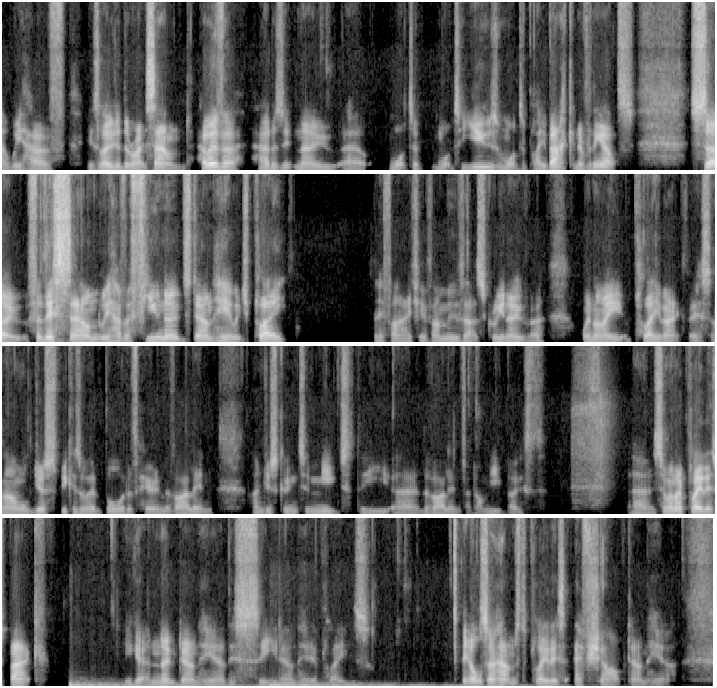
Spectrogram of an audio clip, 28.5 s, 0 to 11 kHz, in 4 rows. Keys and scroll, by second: 14.5 F3, 19.8 F3, 21.0 alt+shift+space, 25.6 space.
